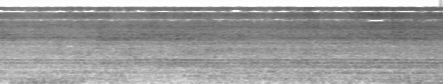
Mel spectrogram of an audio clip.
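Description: A train running on the line, a steady rumble slowly getting louder.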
